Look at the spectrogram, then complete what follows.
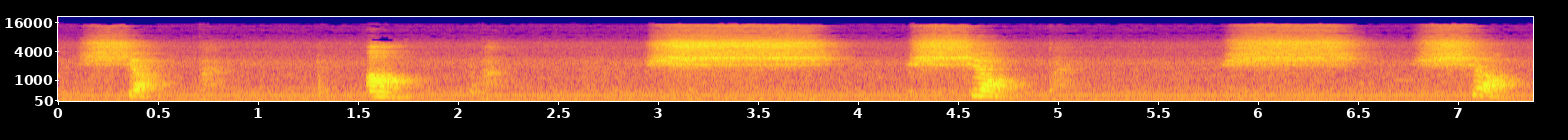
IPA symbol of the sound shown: ʃ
